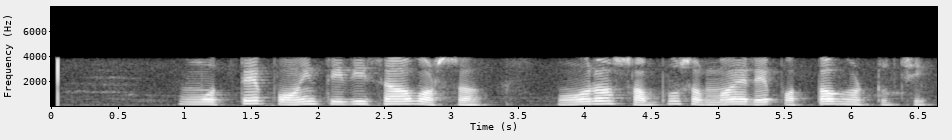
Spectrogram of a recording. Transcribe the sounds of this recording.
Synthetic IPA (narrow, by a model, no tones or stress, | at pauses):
mot̪epɔĩt̪iɾisɔbɔɾsɔ | moɾɔsɔbʱusɔmɔjɔɾepɔt̪ɔɡʱɔʈut͡ʃʰi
